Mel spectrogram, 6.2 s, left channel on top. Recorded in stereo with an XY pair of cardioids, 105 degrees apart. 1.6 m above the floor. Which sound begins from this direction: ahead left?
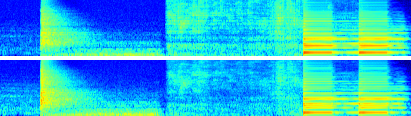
Tearing paper, at 2.5 s.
